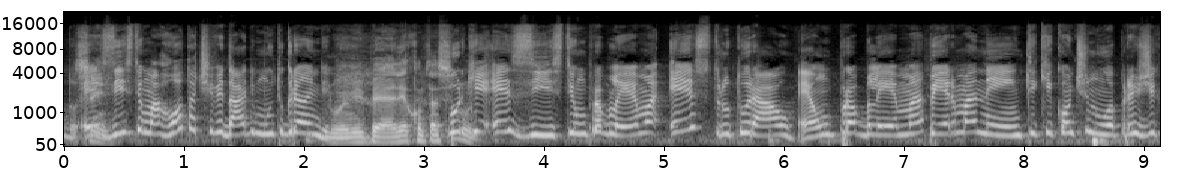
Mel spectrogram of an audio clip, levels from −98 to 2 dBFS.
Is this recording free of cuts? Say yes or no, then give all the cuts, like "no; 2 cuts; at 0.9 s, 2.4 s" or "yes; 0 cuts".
no; 2 cuts; at 6.1 s, 7.2 s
